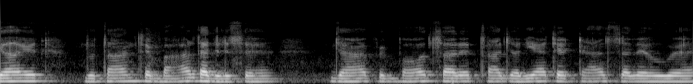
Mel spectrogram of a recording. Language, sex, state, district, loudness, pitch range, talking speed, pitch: Hindi, male, Bihar, West Champaran, -20 LUFS, 135-145 Hz, 155 wpm, 145 Hz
